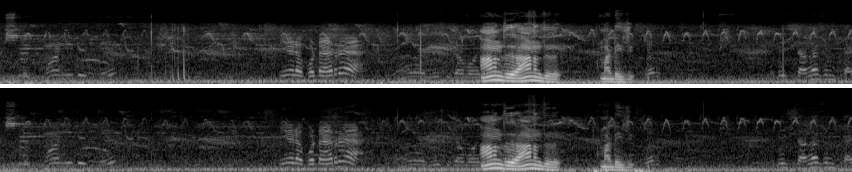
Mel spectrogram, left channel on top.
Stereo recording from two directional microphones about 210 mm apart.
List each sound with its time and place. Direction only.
2.8 s speech: 45° right (ahead or behind)
4.8 s speech: 5° right (ahead or behind)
